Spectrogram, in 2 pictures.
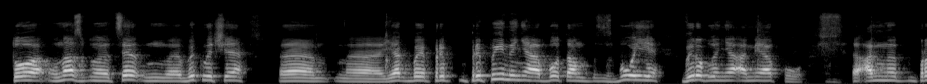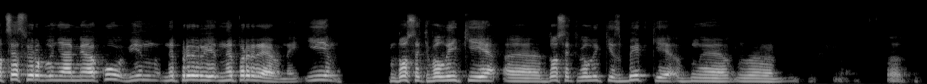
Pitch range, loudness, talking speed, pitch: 155-195 Hz, -22 LUFS, 80 wpm, 185 Hz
